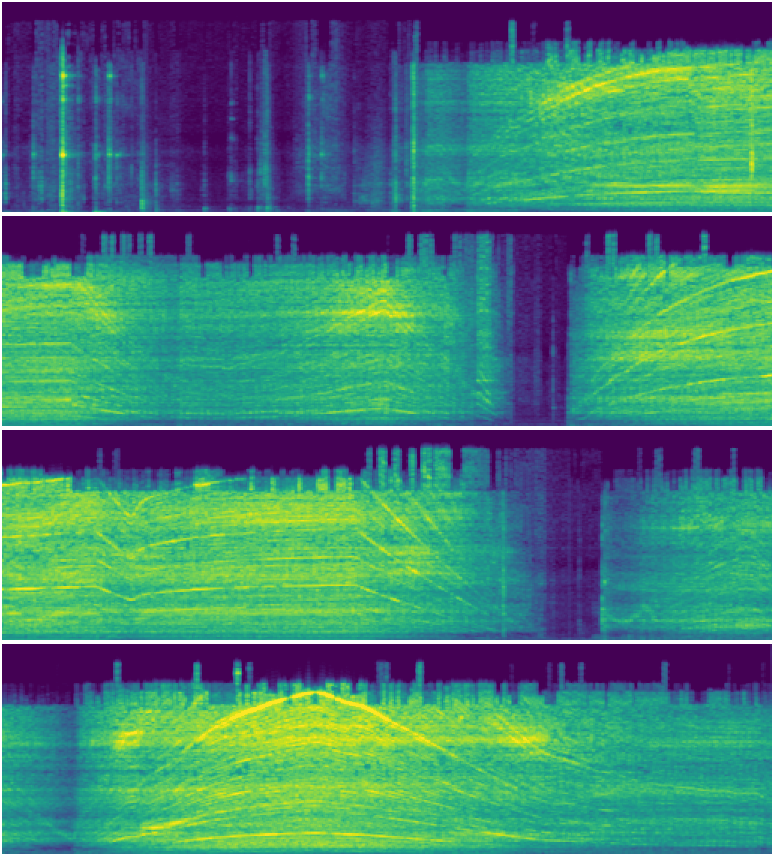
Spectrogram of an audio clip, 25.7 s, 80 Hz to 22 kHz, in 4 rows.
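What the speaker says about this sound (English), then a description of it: "next up is a Makita precision drill" A Makita HP2070 precision drill whirs up to speed three separate times, each run a loud, sustained whine with rising and falling pitch, separated by brief pauses.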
